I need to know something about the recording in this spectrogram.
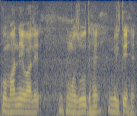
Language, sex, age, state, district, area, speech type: Urdu, male, 45-60, Bihar, Saharsa, rural, spontaneous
